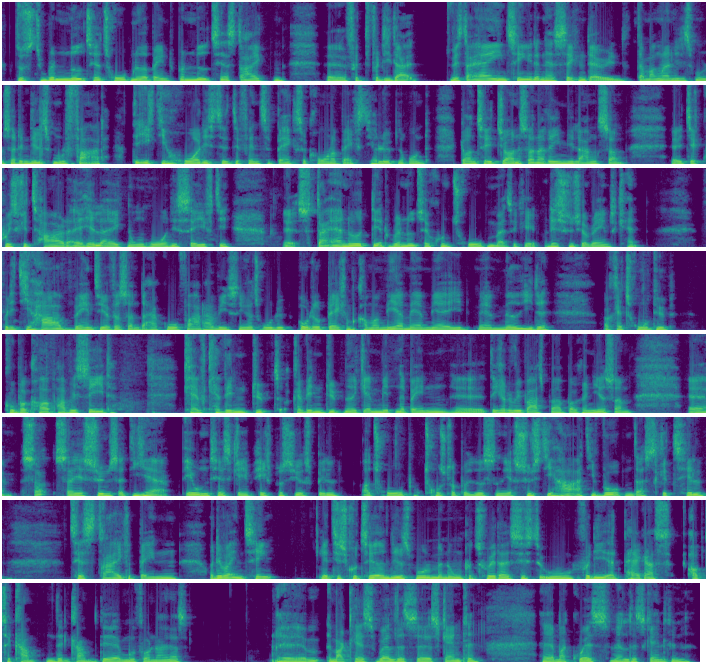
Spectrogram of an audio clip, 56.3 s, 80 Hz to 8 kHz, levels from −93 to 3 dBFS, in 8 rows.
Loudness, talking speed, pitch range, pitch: -21 LUFS, 235 wpm, 120-135 Hz, 130 Hz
